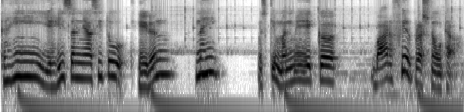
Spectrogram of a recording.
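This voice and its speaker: A woman's voice: mid-range voice, lively intonation, slow, dark tone. A woman storyteller reading scripted horror story narration. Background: music.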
